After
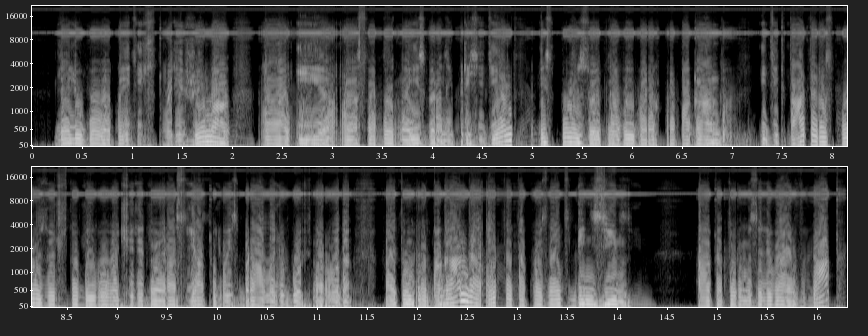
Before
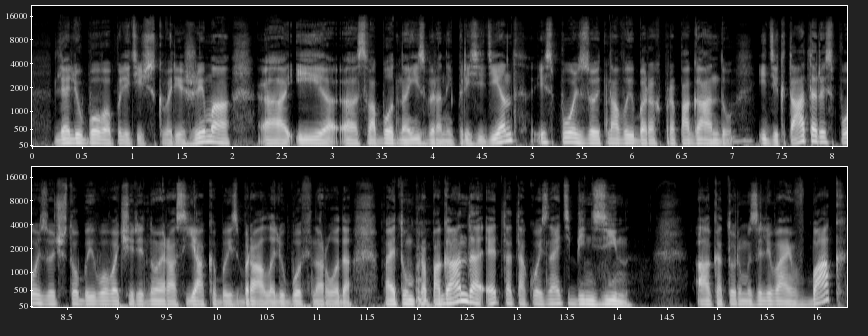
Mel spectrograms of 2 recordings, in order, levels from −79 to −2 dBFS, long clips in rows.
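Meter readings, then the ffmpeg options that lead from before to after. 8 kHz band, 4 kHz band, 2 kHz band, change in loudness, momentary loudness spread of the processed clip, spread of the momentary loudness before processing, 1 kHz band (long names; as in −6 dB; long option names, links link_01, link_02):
+6.5 dB, −3.5 dB, −3.5 dB, −2.5 dB, 7 LU, 6 LU, −3.5 dB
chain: -filter_complex "[0:a]lowshelf=frequency=160:gain=11,alimiter=limit=-7dB:level=0:latency=1:release=11,aeval=exprs='val(0)+0.0398*sin(2*PI*9800*n/s)':channel_layout=same,asplit=2[link_01][link_02];[link_02]adelay=250.7,volume=-14dB,highshelf=frequency=4000:gain=-5.64[link_03];[link_01][link_03]amix=inputs=2:normalize=0,aeval=exprs='0.596*(cos(1*acos(clip(val(0)/0.596,-1,1)))-cos(1*PI/2))+0.0335*(cos(3*acos(clip(val(0)/0.596,-1,1)))-cos(3*PI/2))+0.133*(cos(4*acos(clip(val(0)/0.596,-1,1)))-cos(4*PI/2))+0.106*(cos(7*acos(clip(val(0)/0.596,-1,1)))-cos(7*PI/2))+0.0376*(cos(8*acos(clip(val(0)/0.596,-1,1)))-cos(8*PI/2))':channel_layout=same,volume=-5.5dB"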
